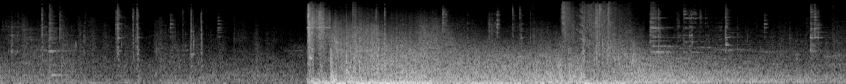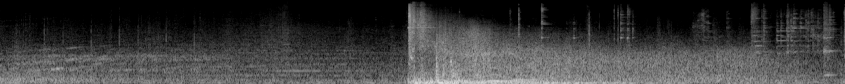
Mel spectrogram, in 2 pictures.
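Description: Two heavy, booming blasts in the video game Generation Zero, set in an industrial area, each followed by a long rumbling decay under a quieter steady background.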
